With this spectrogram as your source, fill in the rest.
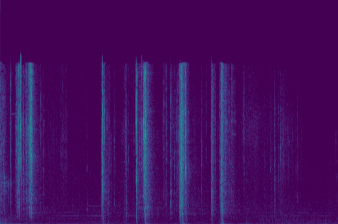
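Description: A rifle is reloaded with sharp metallic clicks.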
